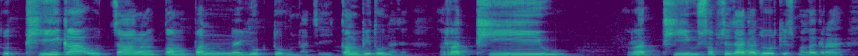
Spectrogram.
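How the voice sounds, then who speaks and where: A man teaching Sanskrit pronunciation, explaining each point and chanting example words slowly while asking his pupils questions. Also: high voice. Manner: addresses listeners as children. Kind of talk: classroom explanation of Sanskrit phonetics.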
